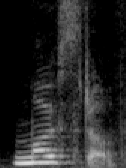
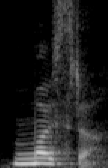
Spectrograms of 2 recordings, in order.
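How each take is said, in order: First: The word 'of' is pronounced in full. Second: The word 'of' shrinks to a schwa.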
